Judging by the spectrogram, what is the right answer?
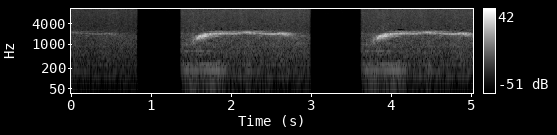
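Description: High-pitched scream-like wail on a paranormal EVP recording, captioned as a disembodied scream. It is heard three times, with short silent gaps between. Each cry rises quickly and then holds its pitch over recorder hiss. The second and third are louder than the first.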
